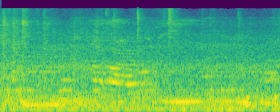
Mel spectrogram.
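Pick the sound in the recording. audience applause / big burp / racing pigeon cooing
racing pigeon cooing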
